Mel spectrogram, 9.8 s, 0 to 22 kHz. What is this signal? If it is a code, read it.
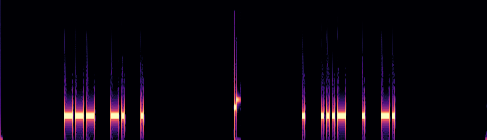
Morse code, heard as a keyed tone, about 22 wpm, spaced as for 16 wpm, 700 Hz. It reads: ONE EVEN
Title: 2x Character Spacing - Top 300 Words - 22wpm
